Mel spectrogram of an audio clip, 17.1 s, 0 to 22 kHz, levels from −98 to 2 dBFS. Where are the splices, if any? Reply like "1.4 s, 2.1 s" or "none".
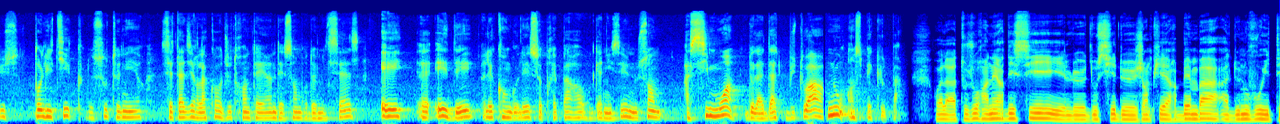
6.4 s, 11.0 s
